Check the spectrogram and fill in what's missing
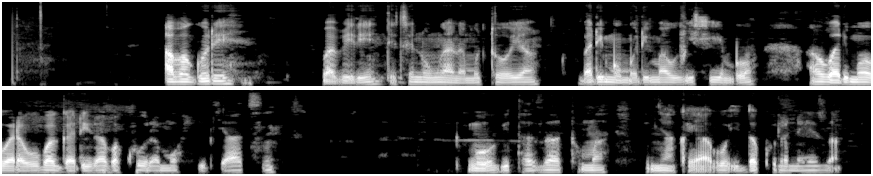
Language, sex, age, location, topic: Kinyarwanda, female, 18-24, Kigali, agriculture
